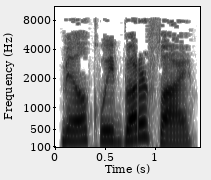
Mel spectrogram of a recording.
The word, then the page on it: milkweed butterfly: British English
